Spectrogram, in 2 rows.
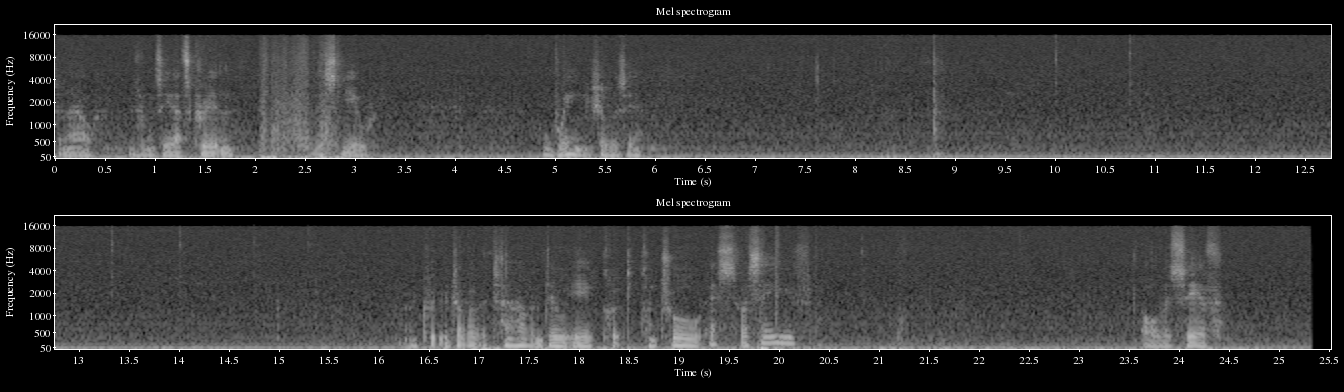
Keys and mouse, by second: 5.1 KP_7, 8.8 KP_3, 10.1 middle drag, 10.3 middle drag, 10.4 middle click, 10.8 click, 13.4 middle click, 14.8 middle click, 17.3 Tab, 20.5 ctrl+s.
